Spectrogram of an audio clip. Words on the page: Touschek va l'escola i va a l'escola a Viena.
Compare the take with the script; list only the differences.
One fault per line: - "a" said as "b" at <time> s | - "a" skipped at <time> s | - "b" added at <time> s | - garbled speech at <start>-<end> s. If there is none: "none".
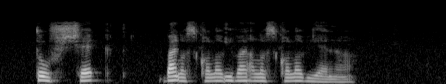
none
